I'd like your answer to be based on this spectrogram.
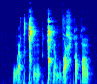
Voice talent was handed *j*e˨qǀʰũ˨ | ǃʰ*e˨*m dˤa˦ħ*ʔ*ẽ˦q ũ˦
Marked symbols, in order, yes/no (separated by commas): no, no, no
